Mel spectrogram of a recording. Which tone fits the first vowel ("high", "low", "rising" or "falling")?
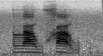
low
